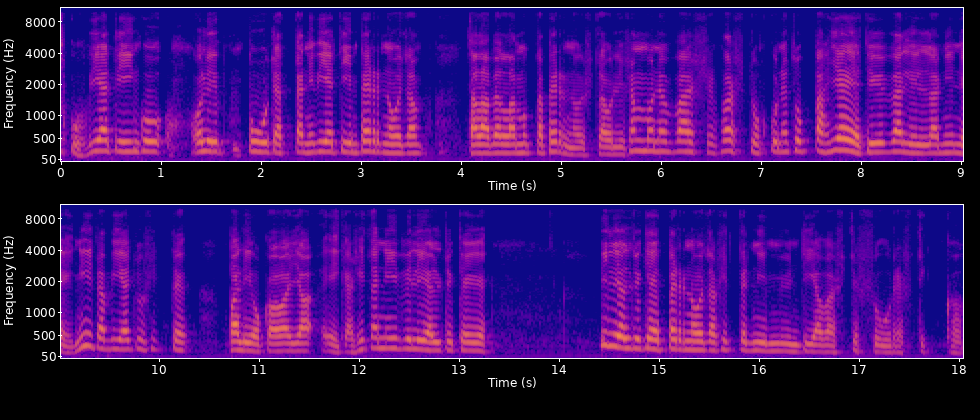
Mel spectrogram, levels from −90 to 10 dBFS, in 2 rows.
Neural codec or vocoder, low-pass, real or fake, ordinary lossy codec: none; 9.9 kHz; real; Opus, 32 kbps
